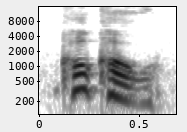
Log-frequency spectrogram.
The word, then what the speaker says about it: cocoa: is actually called a cocoa this a really has no use okay this a is useless you don't have to use it you simply say coco there's cocoa in my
